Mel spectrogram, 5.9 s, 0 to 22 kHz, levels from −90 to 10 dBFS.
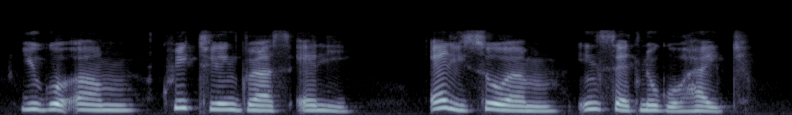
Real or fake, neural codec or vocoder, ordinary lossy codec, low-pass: fake; codec, 16 kHz, 8 kbps, FunCodec, trained on LibriTTS, 25 frames a second; none; 7.2 kHz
